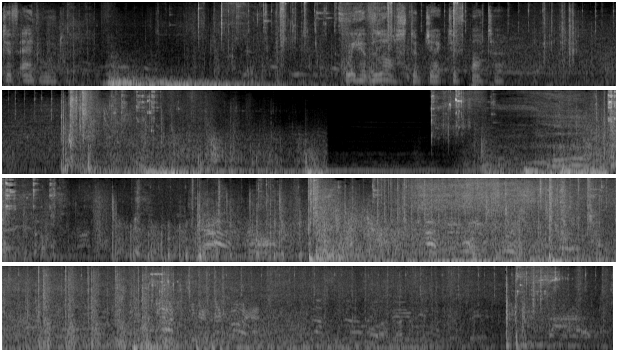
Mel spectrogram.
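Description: Explosions boom heavily nearby.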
